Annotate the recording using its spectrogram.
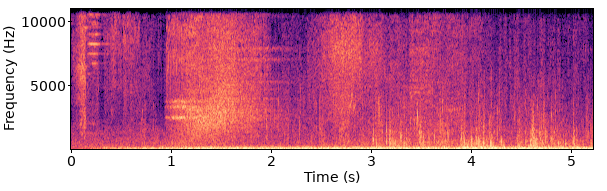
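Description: Electric crackling bursts around a monster.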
